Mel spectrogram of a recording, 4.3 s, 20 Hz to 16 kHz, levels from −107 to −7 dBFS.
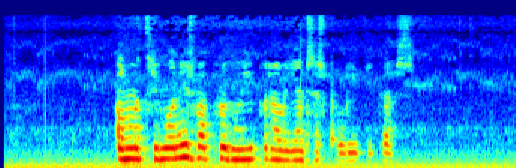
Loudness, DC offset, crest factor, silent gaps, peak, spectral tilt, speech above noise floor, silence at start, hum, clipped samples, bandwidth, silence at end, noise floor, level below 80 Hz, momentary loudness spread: -21 LUFS; under 0.1%; 18 dB; none; -6 dBFS; -9 dB/octave; 24 dB; 0.1 s; 50 Hz at -45 dBFS; under 0.1%; 10.5 kHz; 0.95 s; -45 dBFS; -44 dBFS; 15 LU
